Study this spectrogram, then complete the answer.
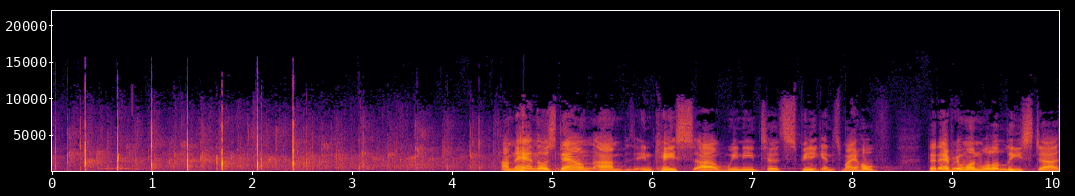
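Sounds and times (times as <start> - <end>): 
applause hand claps: 0.0 - 4.7
speech: 4.5 - 10.0.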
